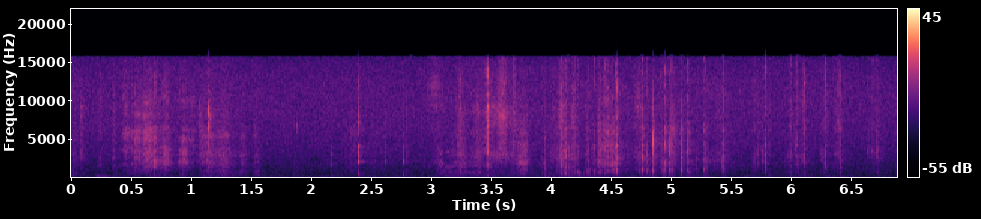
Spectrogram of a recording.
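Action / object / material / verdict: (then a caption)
tap / hardcover book with cloth-covered board cover / cloth, board / none. Fingertips tap and scratch the front cover of a large, dark hardcover book with a cloth- or paper-covered board cover, held upright in the same hand. The result is soft, irregular dry scratching and crinkly brushing with short, sharp taps, and a faint whisper in the background.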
